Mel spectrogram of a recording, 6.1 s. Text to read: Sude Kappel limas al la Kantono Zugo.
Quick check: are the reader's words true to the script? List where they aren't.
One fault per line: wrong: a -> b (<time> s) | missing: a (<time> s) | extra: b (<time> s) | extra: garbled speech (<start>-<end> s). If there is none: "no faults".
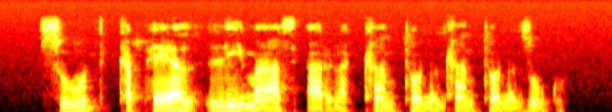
extra: Kantono (4.5 s)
